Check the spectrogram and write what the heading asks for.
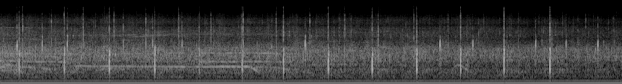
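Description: Audience applauding after a dance performance, with individual sharp claps standing out over a steady patter, slowly dying down. A drawn-out whoop or two rises above it.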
